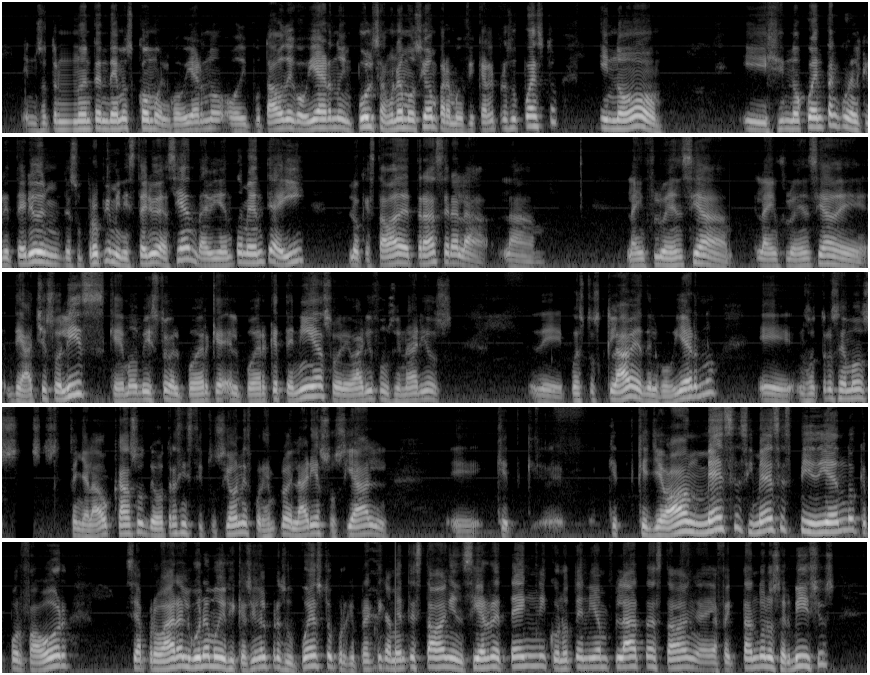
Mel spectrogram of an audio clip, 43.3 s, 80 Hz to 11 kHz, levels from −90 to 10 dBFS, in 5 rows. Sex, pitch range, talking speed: male, 135-195 Hz, 155 wpm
